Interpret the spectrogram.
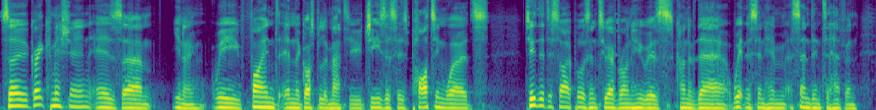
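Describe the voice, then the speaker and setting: A man speaks at a moderate pace with medium pitch and ordinary pitch variation. The recording is very clean, with a silent background. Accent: London. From London, England. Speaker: guest, visiting ministry worker. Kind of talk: casual conversational teaching. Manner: light-hearted, jokey.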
